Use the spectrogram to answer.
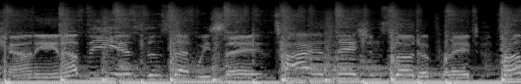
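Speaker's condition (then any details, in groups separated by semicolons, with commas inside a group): No condition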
